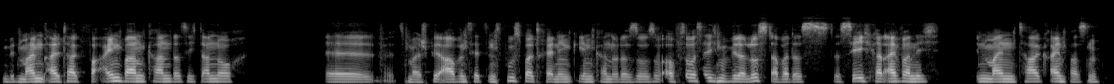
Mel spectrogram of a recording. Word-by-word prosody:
mit 125 -1 -11
meinem 130 +2 +3
Alltag 135 +2 +2
vereinbaren 140 -3 +3
kann, 135 +1 0
dass 130 -1 -5
ich 130 -2 -11
dann 130 +1 -1
noch, 135 0 -4 0.8
äh, 125 -1 -1 0.3
zum 125 - -11
Beispiel 115 0 -2
abends 120 0 +1
jetzt 135 -1 -7
ins 125 -4 -5
Fußballtraining 130 -7 -1
gehen 125 +1 -4
kann 125 0 -6
oder 120 0 -5
so 125 +1 -3
so. 135 +2 -6
Auf 130 -1 -4
sowas 155 -3 -1
hätte 155 - -2
ich 145 - -5
mal 140 -2 -3
wieder 135 -2 +4
Lust, 155 +4 +2
aber 125 0 -1
das 125 +1 +2
das 125 -2 -1
sehe 145 +1 +5
ich 145 - -4
grad 135 - +2
einfach 140 +1 +5
nicht 135 0 -3 0.3
in 135 - -5
meinen 130 -1 +3
Tag 135 0 -1
reinpassen. 130 -3 0
130 Hz, 215 wpm, -25 LUFS, 125-140 Hz, 0.8 s, sehe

